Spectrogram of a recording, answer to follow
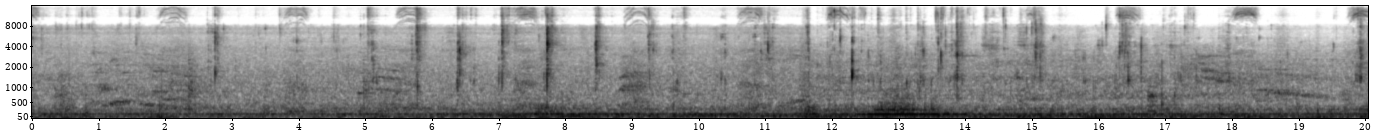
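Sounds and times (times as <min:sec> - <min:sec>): chewing and biting food: 0:00.0 - 0:20.0
steady low hum: 0:00.0 - 0:20.0
wet mouth clicks and smacks: 0:02.6 - 0:17.3.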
